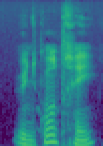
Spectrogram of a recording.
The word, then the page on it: region: [ˈɹiː.dʒən]; /ˈɹiːdʒn̩/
